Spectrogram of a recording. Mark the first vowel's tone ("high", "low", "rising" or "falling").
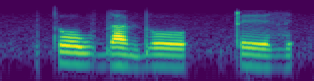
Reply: low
